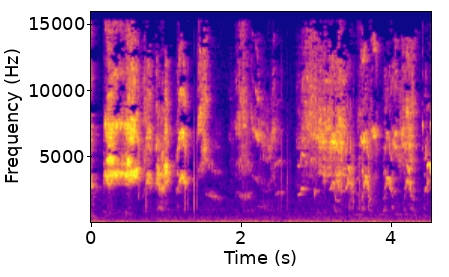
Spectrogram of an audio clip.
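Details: Male Stella's lorikeet (Charmosyna papou goliathina) gives shrill, harsh screeches and rapid chattering bursts, high-pitched and nearly continuous, with brief pauses between volleys.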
